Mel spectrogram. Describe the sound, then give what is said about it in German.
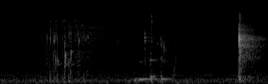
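A quiet sip of a Strong and Pink Essentials drink: a few soft, wet mouth and liquid sounds, then a sharp, bright click near the end. “macht euch wie ich ein Strong und Pink Essentials, wenn ihr Bock habt. Darauf erstmal einen Schluck.”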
